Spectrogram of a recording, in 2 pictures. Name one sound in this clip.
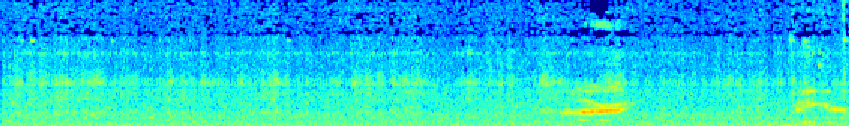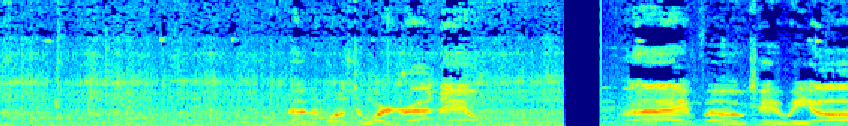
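Truck tyres rumble on the road.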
